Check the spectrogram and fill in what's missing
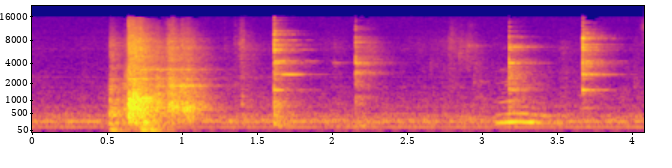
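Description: Ingredients are mixed in a bowl with kitchen utensils, heard as a handful of close, distinct clinks and scrapes of metal on dishware, with brief quiet gaps in between.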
